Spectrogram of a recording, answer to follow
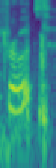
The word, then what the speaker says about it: fruit: En inglés, cuando tenemos una palabra como fruits que tiene una U y una I, esa U y esa I se pronuncian como una, bueno, se pronuncia solamente la U.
